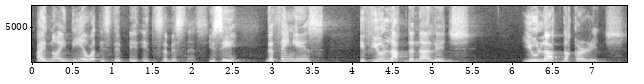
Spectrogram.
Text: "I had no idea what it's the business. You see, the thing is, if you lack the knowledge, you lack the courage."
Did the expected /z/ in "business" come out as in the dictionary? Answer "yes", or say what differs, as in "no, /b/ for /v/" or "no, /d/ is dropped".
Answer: no, /s/ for /z/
